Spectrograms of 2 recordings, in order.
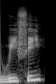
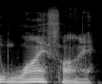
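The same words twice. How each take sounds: First: It is said with a Spanish pronunciation. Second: It is said with an English pronunciation. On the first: The speaker calls it wrong. "You say Wi-Fi" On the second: The speaker calls it right. "we say Wi-Fi"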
